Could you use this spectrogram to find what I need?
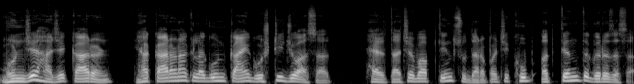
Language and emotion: Goan Konkani, neutral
